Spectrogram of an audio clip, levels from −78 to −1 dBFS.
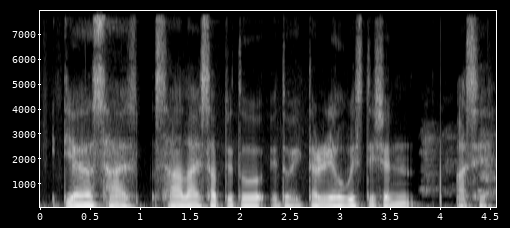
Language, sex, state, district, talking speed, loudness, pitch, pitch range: Nagamese, male, Nagaland, Kohima, 130 wpm, -17 LUFS, 120 Hz, 110-120 Hz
